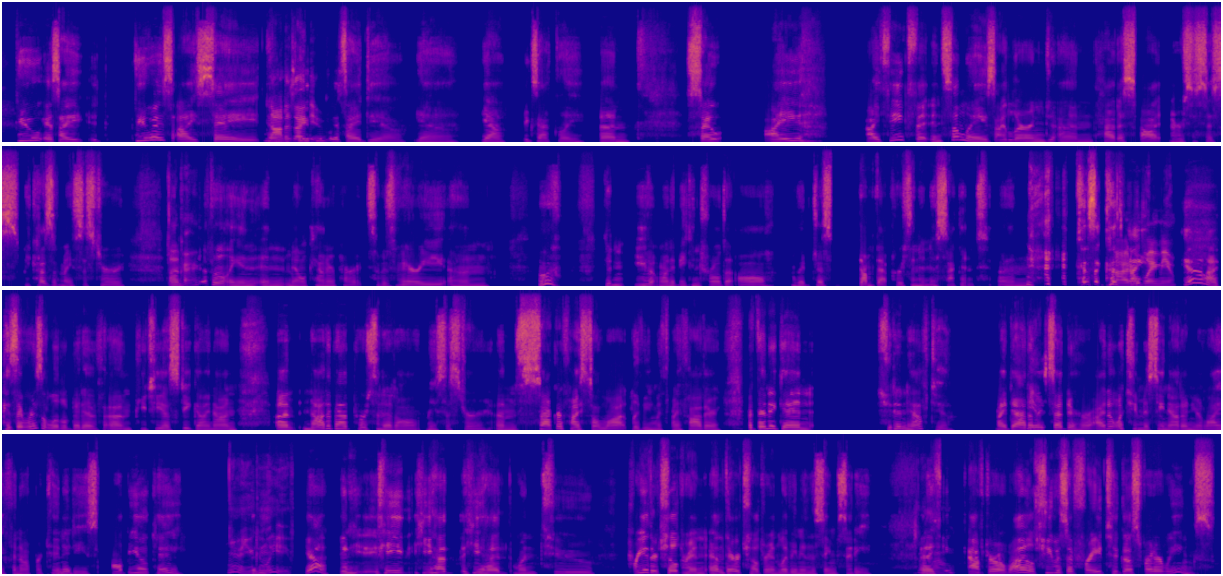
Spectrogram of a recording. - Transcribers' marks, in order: tapping; laugh; background speech
- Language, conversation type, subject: English, unstructured, Why do some people try to control how others express themselves?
